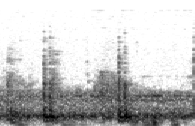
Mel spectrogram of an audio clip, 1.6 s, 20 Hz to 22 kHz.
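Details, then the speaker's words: Hcalory diesel heater firing up: sharp ticks about every 0.6 seconds over a soft background hum as the fuel pump pulses while it lights, with a little smoke; normal fuel pump ticking at startup. "She's getting ready to fire up here, and hear the oil pump."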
